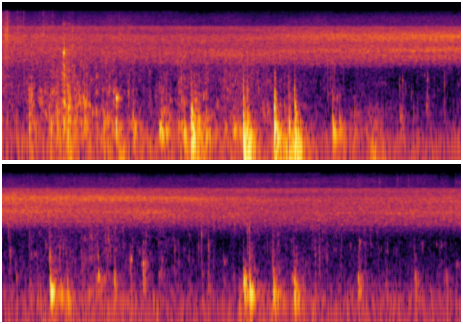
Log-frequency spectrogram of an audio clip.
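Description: Kayak hull pushing out through tall grass: rustling and scraping of stems with several knocks in the first five seconds, then only a few soft knocks as it glides on open water. A steady high hiss sits underneath.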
